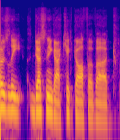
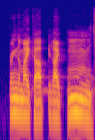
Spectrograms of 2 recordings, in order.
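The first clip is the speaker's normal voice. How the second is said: ordinary delivery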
